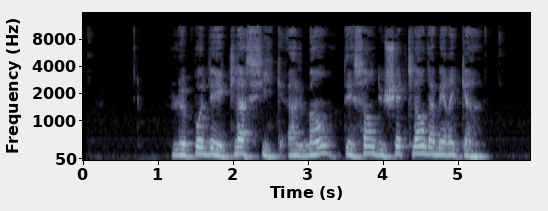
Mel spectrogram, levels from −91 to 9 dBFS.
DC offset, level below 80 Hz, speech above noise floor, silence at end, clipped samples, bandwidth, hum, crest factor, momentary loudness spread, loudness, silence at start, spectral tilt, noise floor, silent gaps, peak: under 0.1%; -54 dBFS; 44 dB; 0.55 s; under 0.1%; 11.5 kHz; none; 18 dB; 6 LU; -25 LUFS; 1.2 s; -5.5 dB/octave; -69 dBFS; none; -10 dBFS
